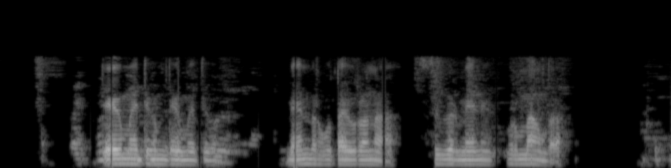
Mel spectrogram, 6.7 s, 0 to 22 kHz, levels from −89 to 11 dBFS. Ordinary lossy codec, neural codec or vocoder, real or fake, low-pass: Opus, 64 kbps; none; real; 5.4 kHz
